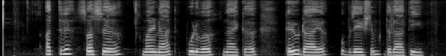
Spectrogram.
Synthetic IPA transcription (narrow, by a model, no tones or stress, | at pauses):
ɐt̪ɾɐsʋɐsjɐɦ | mɐɾnaːt̪puːɾʋɐnaːjɐkɐɦɐ | ɡ̥ɐɾuːɖaːjɐ | upd̪eːʃɐmd̪ɐd̪aːt̪iː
